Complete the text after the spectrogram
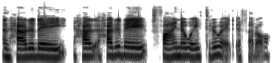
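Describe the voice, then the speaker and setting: A woman host born in Iran and raised in Canada, speaking in a measured, hesitant way as she thinks aloud. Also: medium pitch, flat delivery, sharp tone, dry recording. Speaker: podcast host. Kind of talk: reflective conversation.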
